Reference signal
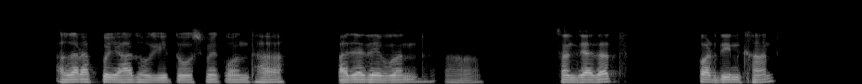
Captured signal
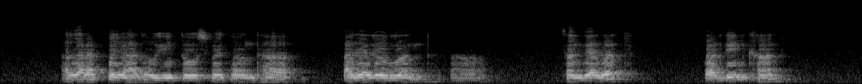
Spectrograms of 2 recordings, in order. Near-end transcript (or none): none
